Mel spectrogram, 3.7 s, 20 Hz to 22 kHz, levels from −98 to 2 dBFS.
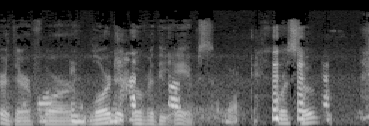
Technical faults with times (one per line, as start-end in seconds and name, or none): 0.02-2.33 speech suppressed in double talk
1.92-2.06 echo leak
2.40-2.49 echo leak
3.19-3.35 speech suppressed in double talk
3.31-3.63 echo leak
